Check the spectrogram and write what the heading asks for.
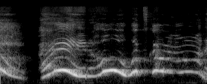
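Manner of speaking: high, loud disbelieving questions; shocked high squeal. Retold or imitated. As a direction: shriek it like scandalized ladies. Ladies shocked at the reveal.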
